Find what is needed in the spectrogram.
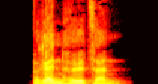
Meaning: dative plural of Brennholz
- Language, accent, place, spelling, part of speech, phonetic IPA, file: German, Germany, Berlin, Brennhölzern, noun, [ˈbʁɛnˌhœlt͡sɐn], De-Brennhölzern.ogg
